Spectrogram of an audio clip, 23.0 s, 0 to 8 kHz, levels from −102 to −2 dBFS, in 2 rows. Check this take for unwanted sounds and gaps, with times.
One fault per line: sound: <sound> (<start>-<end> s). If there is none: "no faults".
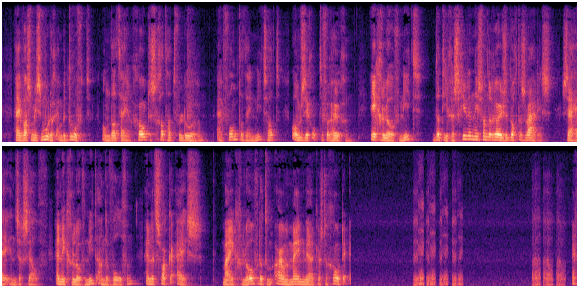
sound: laugh (19.7-20.7 s)
sound: laugh (22.1-22.8 s)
